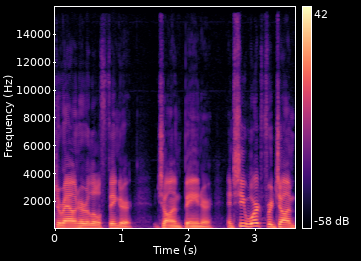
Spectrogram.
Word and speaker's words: Boehner: According to a LinkedIn profile, worked for John Boehner, spelled Boehner. So some of us thought that it was pronounced differently, but it's pronounced supposedly John Boehner.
